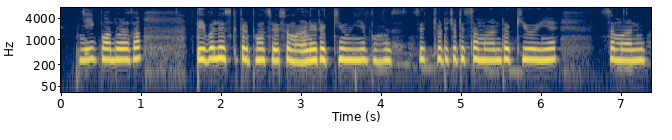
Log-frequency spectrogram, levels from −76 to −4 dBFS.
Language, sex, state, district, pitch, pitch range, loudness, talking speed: Hindi, female, Haryana, Rohtak, 280 Hz, 270-285 Hz, -14 LUFS, 195 wpm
